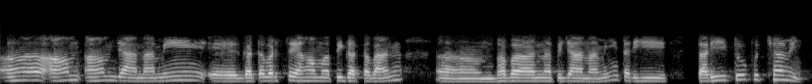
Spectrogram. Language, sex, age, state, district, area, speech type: Sanskrit, male, 18-30, Odisha, Khordha, rural, conversation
